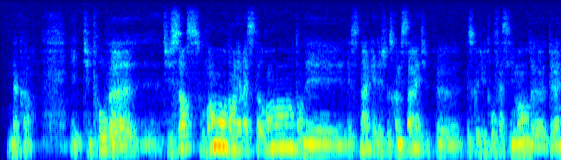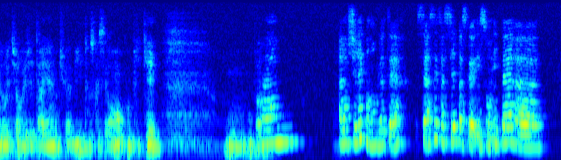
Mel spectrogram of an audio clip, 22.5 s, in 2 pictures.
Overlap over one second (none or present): none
